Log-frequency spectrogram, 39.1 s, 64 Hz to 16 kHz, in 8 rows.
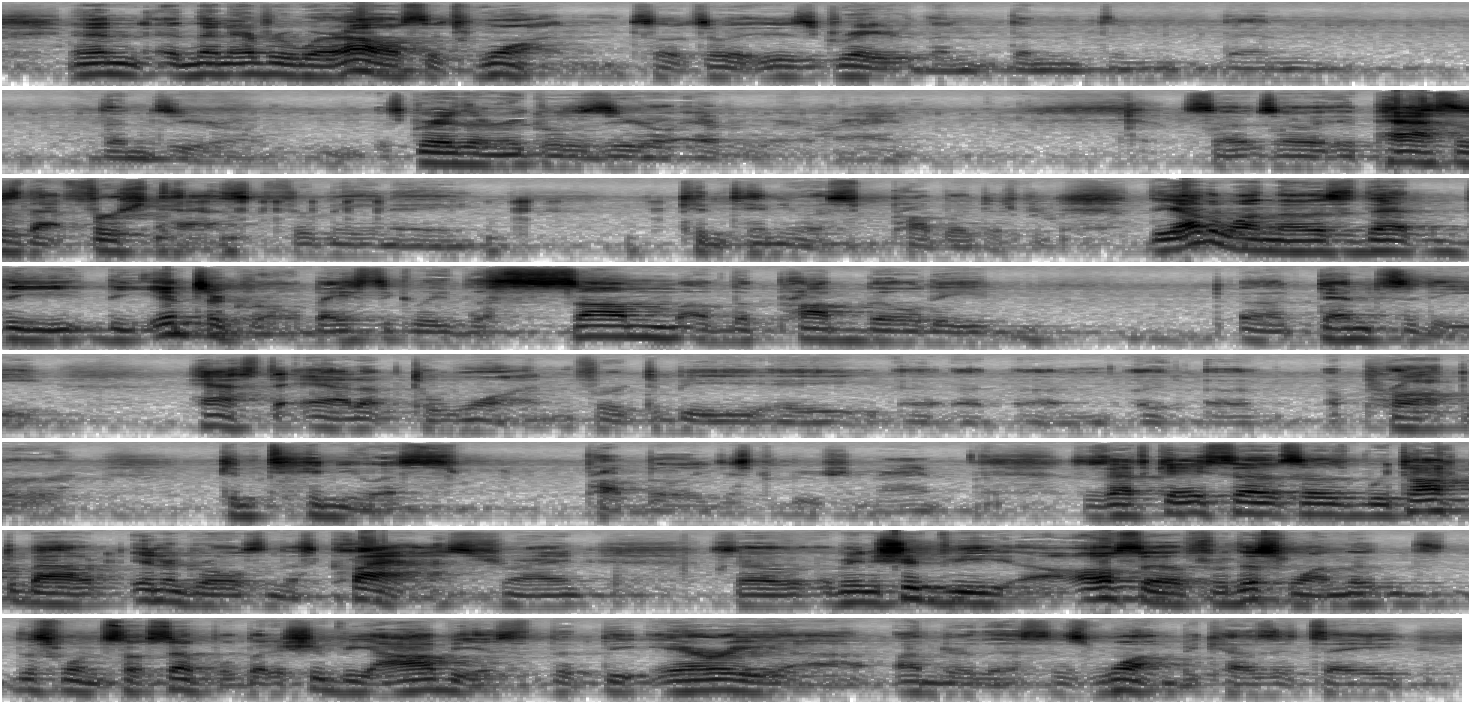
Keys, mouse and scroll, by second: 1.1 scroll up 1, 8.3-10.9 scroll up 1, 10.9-15.1 scroll up 1, 15.1-19.4 scroll up 1, 19.4-27.9 scroll up 1, 27.9-30.0 scroll up 1, 30.0-30.4 scroll down 1, 31.1-31.9 scroll down 2.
